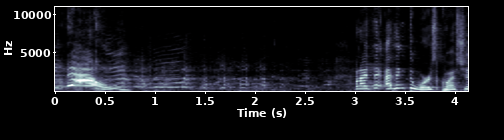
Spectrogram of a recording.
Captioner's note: audience laughing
